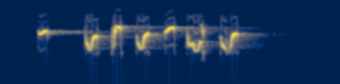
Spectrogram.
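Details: Stripe-throated bulbul decoy bird delivering one lively, continuous phrase of seven or eight bubbling, up-and-down whistled notes lasting just over a second, clear and close.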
